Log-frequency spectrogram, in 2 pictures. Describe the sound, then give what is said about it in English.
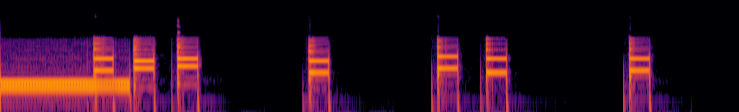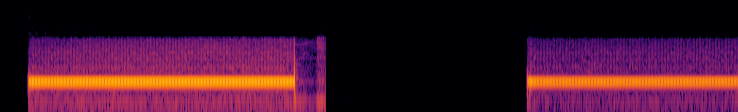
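A rapid series of about ten touch-tone dialing beeps in short bursts as a phone call is placed, followed by a steady phone tone that cuts off and then resumes, loud with no talking. “I'm going to get her on the phone here.”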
